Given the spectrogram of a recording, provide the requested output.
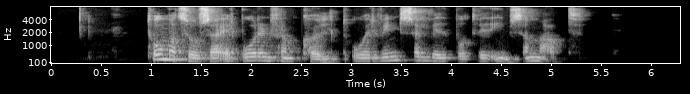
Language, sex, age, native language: Icelandic, female, 30-39, Icelandic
